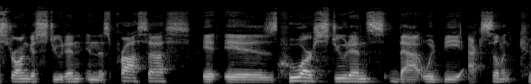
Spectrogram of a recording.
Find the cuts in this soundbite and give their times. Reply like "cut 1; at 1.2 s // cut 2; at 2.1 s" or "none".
none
